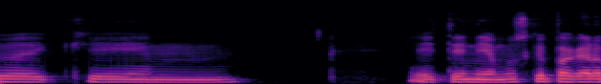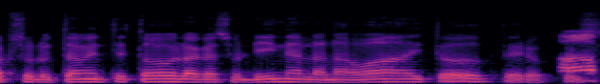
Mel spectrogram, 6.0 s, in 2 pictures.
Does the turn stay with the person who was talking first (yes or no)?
no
